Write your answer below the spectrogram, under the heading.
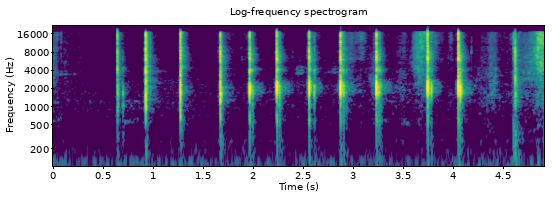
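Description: A small hammer striking a plaster fossil-dig block again and again to break it open: about a dozen sharp knocks, roughly three a second, stopping near the end.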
